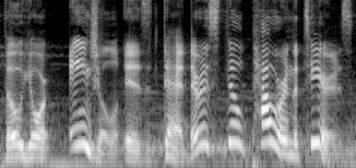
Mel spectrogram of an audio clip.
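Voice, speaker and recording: A man's voice: a little high, wildly swooping pitch, slow, sharp tone, faint music behind, full character voice. A man voicing a haughty female vampire lord in a fantasy story, coy, mocking and condescending. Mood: smug.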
